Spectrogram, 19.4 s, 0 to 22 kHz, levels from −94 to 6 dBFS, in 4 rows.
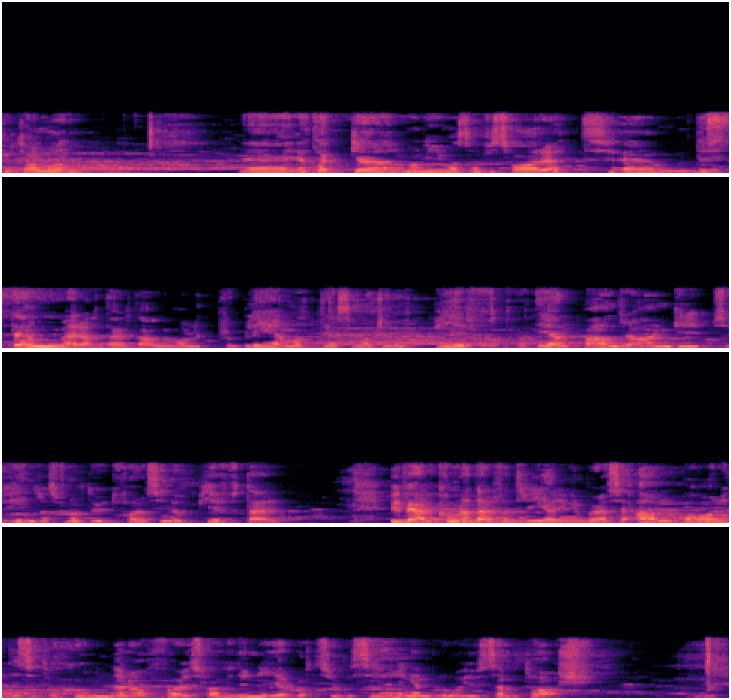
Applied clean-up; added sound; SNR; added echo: classical method WPE with log-MMSE.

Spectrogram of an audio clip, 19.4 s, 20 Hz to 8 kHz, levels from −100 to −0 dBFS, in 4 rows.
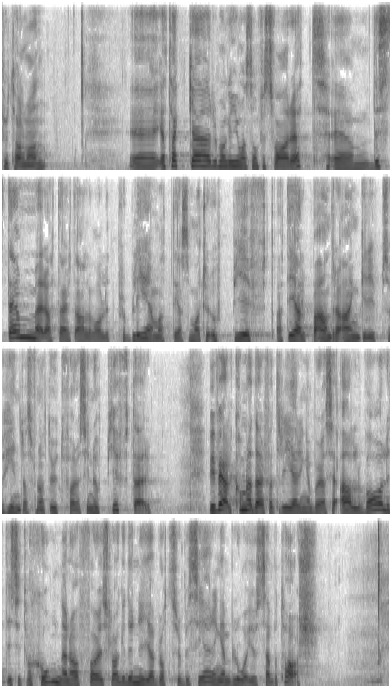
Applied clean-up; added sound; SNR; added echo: none; none; none; none.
